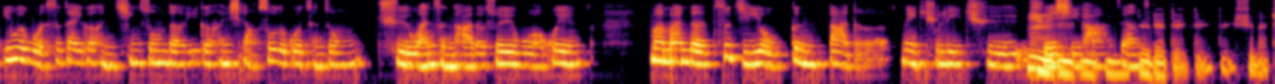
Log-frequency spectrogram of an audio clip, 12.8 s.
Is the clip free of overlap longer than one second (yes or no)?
no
